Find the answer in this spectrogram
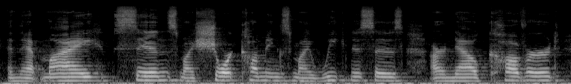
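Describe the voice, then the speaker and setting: Slow, low-voiced woman host preaching. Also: darkish tone. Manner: earnest, preachy, gesturing as she talks. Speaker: TV ministry host. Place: TV studio set.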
